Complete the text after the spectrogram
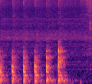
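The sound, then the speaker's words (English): Six quick, evenly spaced knocks on a door, loud, with a short pause after the final rap and no voices present. “And then all of a sudden she hears a knock at the door.”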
